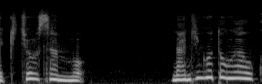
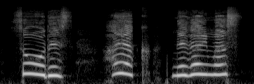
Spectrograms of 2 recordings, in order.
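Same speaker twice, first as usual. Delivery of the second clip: very high, squeaky fish voice; tiny creature pleading at top pitch; urgent begging; 4 dB louder than usual. Acted. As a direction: hurry them with a high, pressing plea. Goldfish urge the conductor.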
